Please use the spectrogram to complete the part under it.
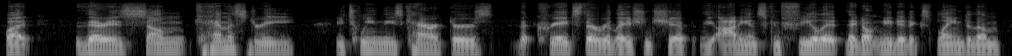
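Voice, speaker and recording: A man's voice: medium pitch, steady tone, a little slow, clear, resonant tone, dry recording. A man co-hosting a chat show, talking casually and agreeing often with his guest. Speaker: co-host.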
